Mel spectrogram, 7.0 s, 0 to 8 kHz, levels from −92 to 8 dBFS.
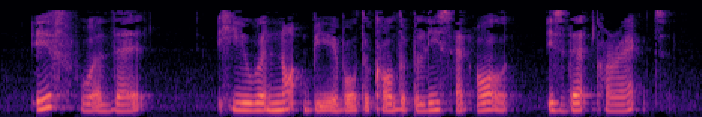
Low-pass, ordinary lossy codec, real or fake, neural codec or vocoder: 7.2 kHz; MP3, 24 kbps; real; none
